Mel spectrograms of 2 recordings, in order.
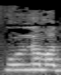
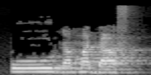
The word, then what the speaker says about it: পূর্ণমদঃ: ওম একটা একটা করে নিন, আর সবসময় দেখবেন বিসর্গ আছে, তার পাশে প আছে যেহেতু, তো বিসর্গের উচ্চারণ কেমন হবে? হালকা ফ, হাফ ফ, ফ শোনাবে। পূর্ণমদঃ পূর্ণমিদং পূর্ণাৎ পূর্ণমুদচ্যতে, বলুন পূর্ণমদঃ পূর্ণমিদং পূর্ণাৎ।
